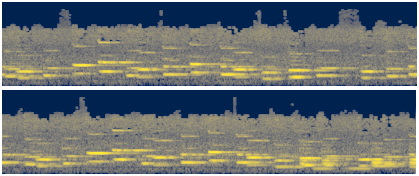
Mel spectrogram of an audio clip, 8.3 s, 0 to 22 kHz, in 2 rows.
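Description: A 20-note hand-cranked street organ playing a punched music roll: a quick melody of short pipe notes over chords, with lower bass notes coming in near the end.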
